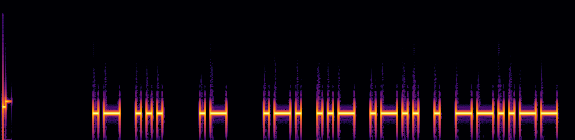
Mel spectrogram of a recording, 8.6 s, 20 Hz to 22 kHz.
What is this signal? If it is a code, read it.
Morse code, heard as a keyed tone, about 15 wpm, 700 Hz. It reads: AS A RULE,
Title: Sentences from Top 1000 Words - Review Part 6 - 15wpm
